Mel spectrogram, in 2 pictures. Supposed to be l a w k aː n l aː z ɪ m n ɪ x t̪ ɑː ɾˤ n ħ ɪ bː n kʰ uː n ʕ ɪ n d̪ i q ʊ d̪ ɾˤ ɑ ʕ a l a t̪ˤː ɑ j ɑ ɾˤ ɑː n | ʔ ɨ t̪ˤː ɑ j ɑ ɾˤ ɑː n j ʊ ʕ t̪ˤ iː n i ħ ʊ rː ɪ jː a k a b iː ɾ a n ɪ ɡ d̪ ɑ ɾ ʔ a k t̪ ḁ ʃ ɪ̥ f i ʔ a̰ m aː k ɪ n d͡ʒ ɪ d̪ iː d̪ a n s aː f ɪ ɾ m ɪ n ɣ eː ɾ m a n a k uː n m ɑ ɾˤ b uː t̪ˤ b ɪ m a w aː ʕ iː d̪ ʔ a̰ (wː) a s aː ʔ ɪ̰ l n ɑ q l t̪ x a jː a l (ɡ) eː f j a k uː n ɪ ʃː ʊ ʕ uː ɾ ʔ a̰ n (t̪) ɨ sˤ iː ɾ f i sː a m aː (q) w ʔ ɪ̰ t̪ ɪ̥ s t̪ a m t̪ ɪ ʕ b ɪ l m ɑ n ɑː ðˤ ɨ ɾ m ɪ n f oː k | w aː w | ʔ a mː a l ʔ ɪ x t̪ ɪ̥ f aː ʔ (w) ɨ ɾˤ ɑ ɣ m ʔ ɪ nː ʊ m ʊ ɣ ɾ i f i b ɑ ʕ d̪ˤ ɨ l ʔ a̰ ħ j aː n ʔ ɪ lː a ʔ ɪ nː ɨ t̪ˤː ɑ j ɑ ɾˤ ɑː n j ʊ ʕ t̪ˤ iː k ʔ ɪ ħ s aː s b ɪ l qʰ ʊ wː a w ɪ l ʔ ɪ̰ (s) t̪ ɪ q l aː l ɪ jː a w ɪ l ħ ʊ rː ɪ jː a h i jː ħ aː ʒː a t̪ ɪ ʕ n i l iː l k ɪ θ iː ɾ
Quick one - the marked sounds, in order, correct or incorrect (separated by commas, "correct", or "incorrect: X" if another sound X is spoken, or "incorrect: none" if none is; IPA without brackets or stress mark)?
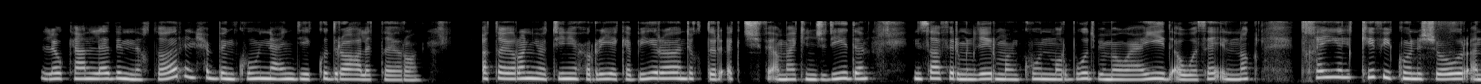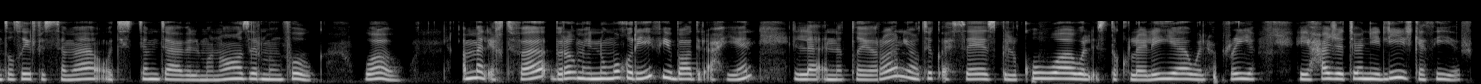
correct, incorrect: k, correct, incorrect: ʔ, incorrect: b, correct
